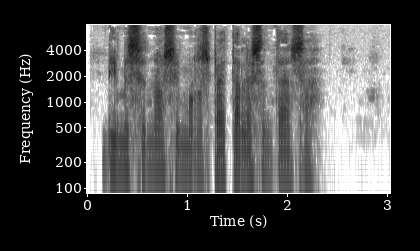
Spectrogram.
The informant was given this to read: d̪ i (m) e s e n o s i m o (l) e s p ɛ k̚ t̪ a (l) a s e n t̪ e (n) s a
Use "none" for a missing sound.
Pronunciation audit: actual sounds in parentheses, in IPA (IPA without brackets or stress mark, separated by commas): m, r, l, n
